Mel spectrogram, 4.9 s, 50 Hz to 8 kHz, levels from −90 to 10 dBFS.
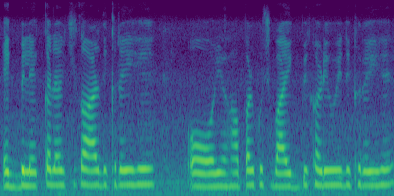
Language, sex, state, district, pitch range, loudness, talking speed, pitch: Hindi, female, Madhya Pradesh, Dhar, 205-225 Hz, -17 LUFS, 230 wpm, 220 Hz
